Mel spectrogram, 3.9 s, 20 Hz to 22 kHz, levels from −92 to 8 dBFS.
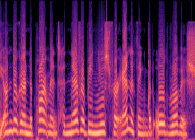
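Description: From the first syllable to the end, the speech is hitting hard clipping. The signal's being driven about 9 dB past what some stage in the chain can pass, so the peaks just get sheared off flat, and around a tenth of the waveform ends up squared off like that. Those flat tops spray harmonics way up the spectrum, which is why every louder stretch of the speech comes through with a harsh, buzzy fuzz rather than just the odd crackle on a peak.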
